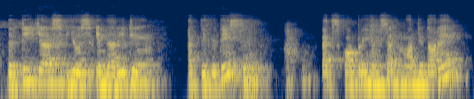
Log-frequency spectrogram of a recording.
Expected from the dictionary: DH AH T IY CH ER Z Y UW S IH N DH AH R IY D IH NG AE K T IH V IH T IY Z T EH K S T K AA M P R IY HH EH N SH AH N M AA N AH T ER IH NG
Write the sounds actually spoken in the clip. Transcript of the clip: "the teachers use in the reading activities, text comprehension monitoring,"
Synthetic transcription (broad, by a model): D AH T IY CH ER S Y UW S IH N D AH R IY D IH NG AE K T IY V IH T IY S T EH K S K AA M P R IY HH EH N S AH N M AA N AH T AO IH NG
